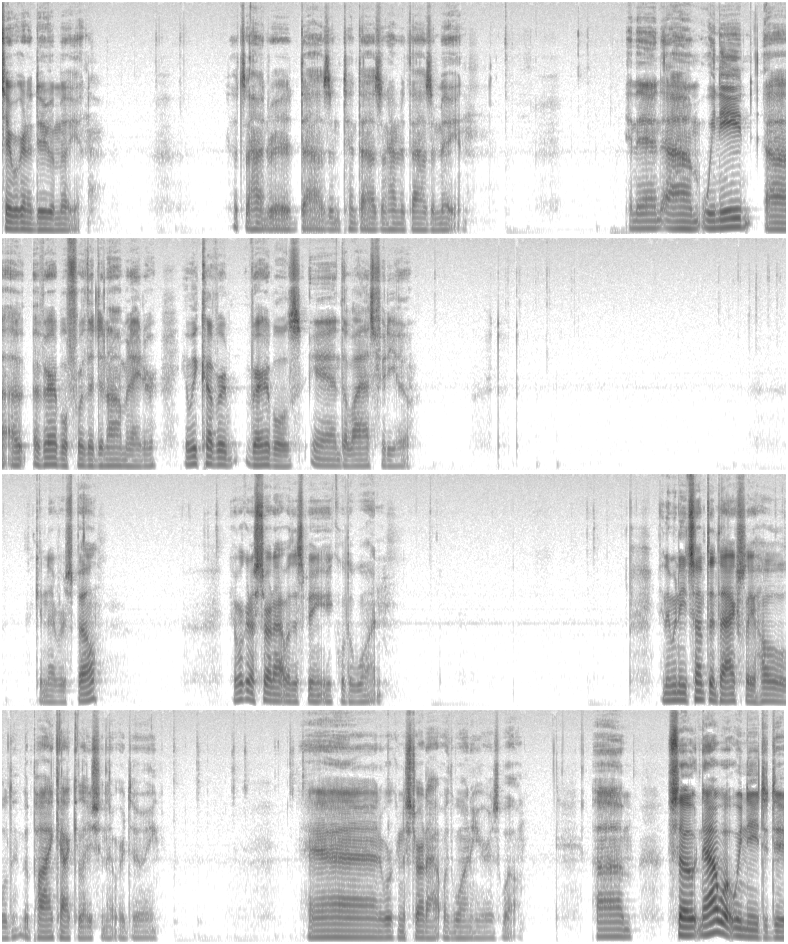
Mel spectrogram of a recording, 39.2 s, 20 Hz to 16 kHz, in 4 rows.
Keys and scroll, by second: 0.6-1.9 typing, 3.0-5.0 typing, 6.2 typing, 10.2-11.5 typing, 12.7-16.2 typing, 18.4-19.9 typing, 21.8-23.4 typing, 26.6-30.1 typing, 31.2-32.8 typing, 34.1-34.8 typing.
